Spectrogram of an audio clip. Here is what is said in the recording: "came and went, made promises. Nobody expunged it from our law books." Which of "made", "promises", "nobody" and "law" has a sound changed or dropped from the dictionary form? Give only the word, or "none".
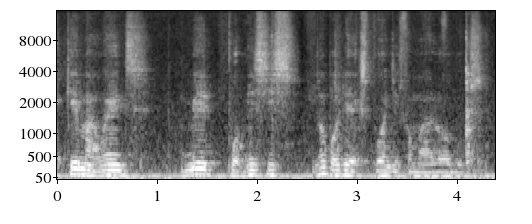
promises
